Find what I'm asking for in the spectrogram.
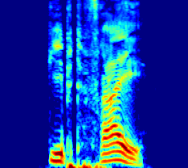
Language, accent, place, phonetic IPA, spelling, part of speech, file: German, Germany, Berlin, [ˌɡiːpt ˈfʁaɪ̯], gibt frei, verb, De-gibt frei.ogg
- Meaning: third-person singular present of freigeben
